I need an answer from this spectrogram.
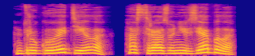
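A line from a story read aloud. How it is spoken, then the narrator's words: Grumbled. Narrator (Russian): Проворчала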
